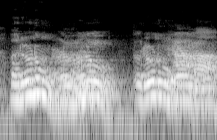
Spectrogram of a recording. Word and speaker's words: ऋणु: ऋणु है ना। लोग रणु बोल देते हैं, उच्चारणार्थ र के बाद अ जोड़ देते हैं, लेकिन ऋणु भी बोल सकते हैं, इसमें भी कोई समस्या वाला नहीं।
